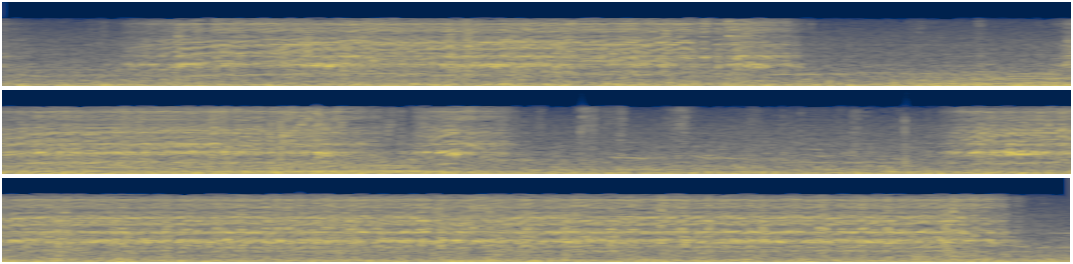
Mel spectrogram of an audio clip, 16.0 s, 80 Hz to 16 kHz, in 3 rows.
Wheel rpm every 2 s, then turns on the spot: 80, 150, 50, 110, 10, 110, 160, 140.
none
